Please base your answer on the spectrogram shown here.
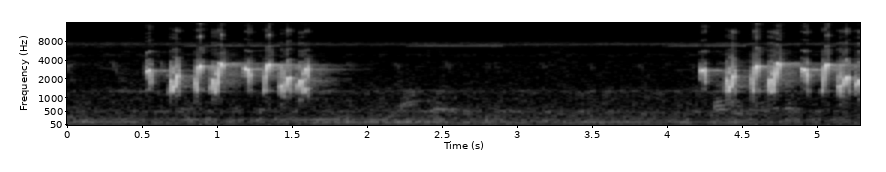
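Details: Lure song of a stripe-throated bulbul, played to train young birds and draw in wild ones. A rich burst of fast, liquid notes sweeping up and down, then a pause of several seconds before the phrase starts again.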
